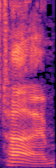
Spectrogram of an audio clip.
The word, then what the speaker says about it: Fresh Thyme: us about fresh thyme which you spelled like time but it's time right that's correct so fresh thyme farmers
